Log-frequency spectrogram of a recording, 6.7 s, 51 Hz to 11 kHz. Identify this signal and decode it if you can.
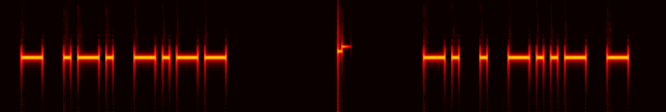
Morse code, heard as a keyed tone, about 17 wpm, 700 Hz. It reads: TRY NEXT
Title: Sets of 2 Words - New Word Drill - 17wpm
